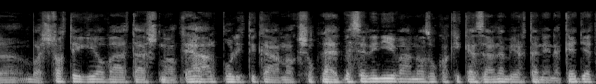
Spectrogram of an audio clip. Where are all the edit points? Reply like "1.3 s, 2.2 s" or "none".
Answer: 1.8 s, 3.2 s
